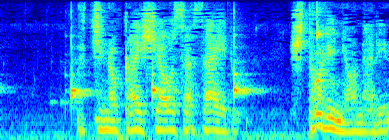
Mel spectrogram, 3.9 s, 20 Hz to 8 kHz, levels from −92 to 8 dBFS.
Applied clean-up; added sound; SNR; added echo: none; Drip / Water tap, faucet / Rain; 4 dB; none.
